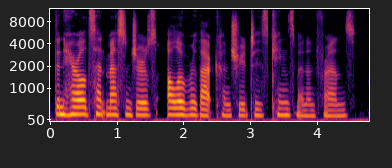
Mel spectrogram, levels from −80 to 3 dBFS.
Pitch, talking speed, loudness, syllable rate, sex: 190 Hz, 165 wpm, -17 LUFS, 4.4 syllables/s, female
